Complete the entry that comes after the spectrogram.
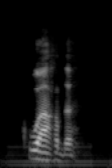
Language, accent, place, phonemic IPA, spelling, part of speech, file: French, France, Lyon, /kwaʁd/, couarde, noun / adjective, LL-Q150 (fra)-couarde.wav
- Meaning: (noun) female equivalent of couard; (adjective) feminine singular of couard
